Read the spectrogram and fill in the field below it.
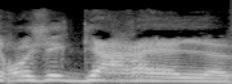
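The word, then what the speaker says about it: Roger Carel: Roger Garel. Ça se prononce comme ça à la française.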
